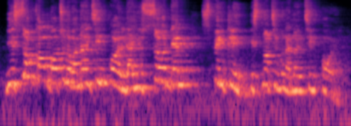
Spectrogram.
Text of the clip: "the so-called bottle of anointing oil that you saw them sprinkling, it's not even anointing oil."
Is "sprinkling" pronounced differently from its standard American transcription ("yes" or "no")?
yes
